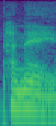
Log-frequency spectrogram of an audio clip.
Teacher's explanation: Panay, the A sound, so actually a long E, sounds like A to us in English, but panay, long E, you hear the remnant of a Y sound at the end of that vowel. It's thus marked with a yod.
